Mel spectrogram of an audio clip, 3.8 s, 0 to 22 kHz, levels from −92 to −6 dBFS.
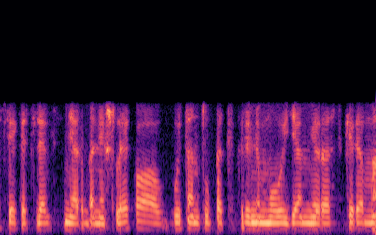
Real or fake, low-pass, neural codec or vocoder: real; 3.6 kHz; none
